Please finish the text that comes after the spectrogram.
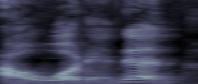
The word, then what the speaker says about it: hour: 그러면 hour 똑같은 H의 사운드가 여기서는 흐 발음으로 하는 자음 소리가 나고 여기서는 아 소리가 난다는 거지. 그래서 시간을 나타내는 거 1시간, 2시간, 3시간 하는 한국말로 시간을 나타내는 hour에는 1시간을 얘기할 때는 an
